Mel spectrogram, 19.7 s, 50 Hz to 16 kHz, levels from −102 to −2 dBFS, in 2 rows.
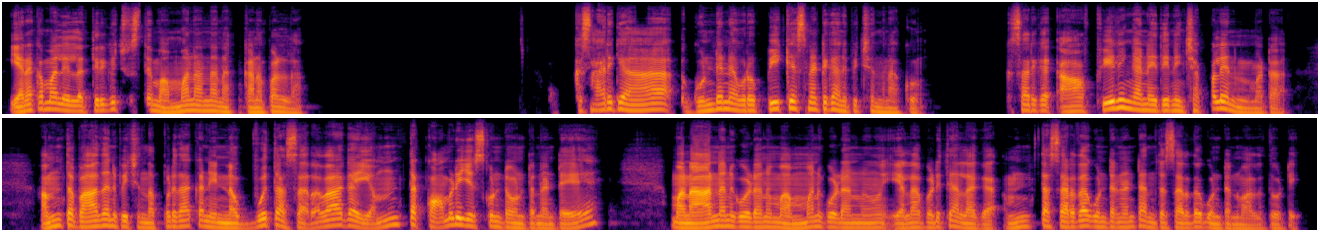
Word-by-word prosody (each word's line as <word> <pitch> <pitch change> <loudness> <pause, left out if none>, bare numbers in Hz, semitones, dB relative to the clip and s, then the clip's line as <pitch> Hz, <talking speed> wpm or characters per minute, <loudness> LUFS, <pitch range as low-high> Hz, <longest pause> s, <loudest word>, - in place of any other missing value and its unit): ఎనకమాల 170 +5 +1
ఇలా 130 -1 0
తిరిగి 145 +5 -2
చూస్తే - - -4
మా - - +2
అమ్మా, 110 +6 0
నాన్న 130 -1 -1
నాకు 100 -1 -7
కనపడల. 100 -1 -2 2.1
ఒక్కసారిగా, 160 +2 +1 0.5
గుండెని 165 +7 0
ఎవరో 140 -1 0
పీకేసినట్టుగా 175 -1 +2
అనిపించింది 125 -4 -6
నాకు. 90 -3 -8 0.6
ఒక్కసారిగా 140 -1 -2
ఆ - - +2 0.2
ఫీలింగ్ 185 0 +4
అనేది 140 -1 +1
నేను 135 - -1
చెప్పలేనన్నమాట. 105 - -2 0.7
అంత 150 +7 -1
బాధ 135 +2 +7
అనిపించింది. 135 -7 -2
అప్పటిదాకా 145 +5 -2
నేను 120 -3 0
నవ్వుతా 100 0 0
సరదాగా 165 -1 +3
ఎంత 180 - -4
కామెడీ 175 0 +4
చేసుకుంటూ 140 -4 0
ఉంటాను 105 0 -4
అంటే, 100 +1 -2 0.8
మా 110 - +8
నాన్నను 135 +6 +6
కూడాను, 125 -1 0
మా - - +4
అమ్మను 125 +6 -3
కూడాను 110 -2 -1 0.3
ఎలా 115 +2 0
పడితే 120 +1 -4
అలాగ, 105 -3 -1 0.2
ఎంత 130 +4 -2
సరదాగా 135 +2 +3
ఉంటానంటే, 130 +3 -3
అంత 115 0 -4
సరదాగా 115 +2 -1
ఉంటాను 95 -2 -6
వాళ్ళతోటి. 85 -1 -9
130 Hz, 150 wpm, -26 LUFS, 110-150 Hz, 2.1 s, మా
